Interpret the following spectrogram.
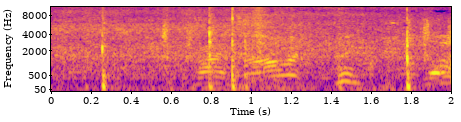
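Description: A football being kicked on an artificial-turf pitch: three sharp thuds of foot striking ball, the last the loudest.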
